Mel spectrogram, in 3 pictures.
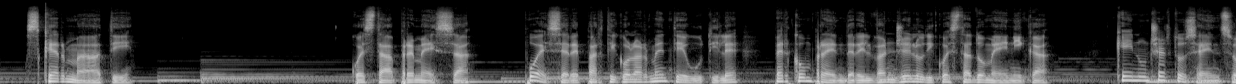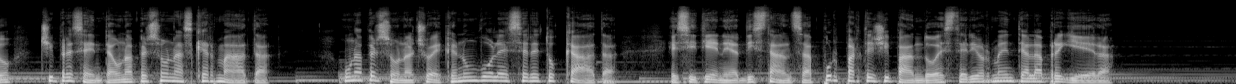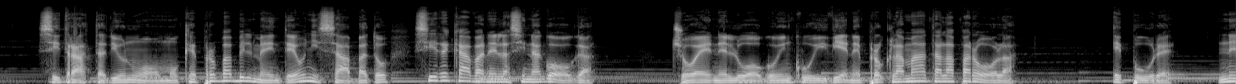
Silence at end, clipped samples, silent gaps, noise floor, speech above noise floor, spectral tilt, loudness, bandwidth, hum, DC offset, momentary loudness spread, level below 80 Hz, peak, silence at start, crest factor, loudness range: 0 s; under 0.1%; none; -43 dBFS; 28 dB; -5 dB/octave; -16 LUFS; 15.5 kHz; none; under 0.1%; 11 LU; -36 dBFS; 0 dBFS; 0 s; 16 dB; 3 LU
